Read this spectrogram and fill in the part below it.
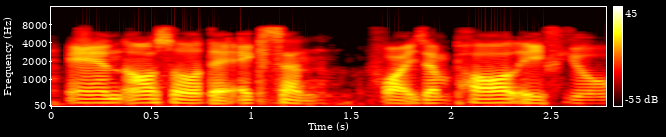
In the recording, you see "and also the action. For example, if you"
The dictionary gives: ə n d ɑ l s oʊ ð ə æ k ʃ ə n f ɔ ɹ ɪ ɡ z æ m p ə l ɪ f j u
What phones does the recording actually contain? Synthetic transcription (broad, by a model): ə n ɑ l s oʊ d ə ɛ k s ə n f ɔ ɹ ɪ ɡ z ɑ m p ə l ɪ f j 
